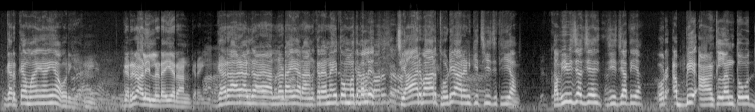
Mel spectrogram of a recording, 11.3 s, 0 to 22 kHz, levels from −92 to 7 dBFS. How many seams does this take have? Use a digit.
0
